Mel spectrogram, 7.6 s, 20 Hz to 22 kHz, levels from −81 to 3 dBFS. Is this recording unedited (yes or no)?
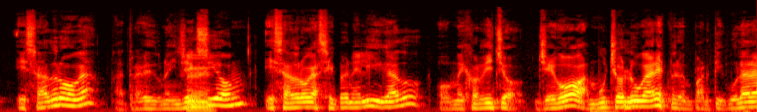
no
